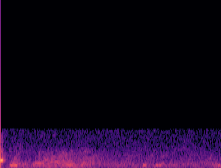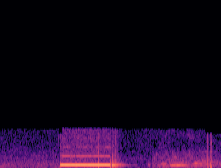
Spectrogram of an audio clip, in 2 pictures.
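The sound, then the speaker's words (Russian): A single sustained telephone keypad tone, dialing an extension on a pharmaceutical company's automated phone line, rings loud and steady for about a second between stretches of faint line hiss. “Наберите внутренний номер сотрудника или оставайтесь на линии.”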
